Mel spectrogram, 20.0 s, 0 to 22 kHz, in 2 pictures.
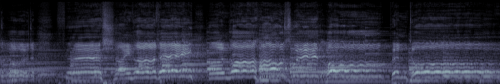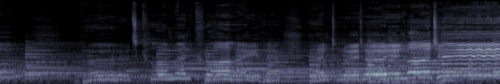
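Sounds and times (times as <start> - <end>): slow tender music: 0.0 - 20.0.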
